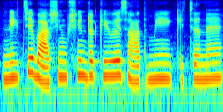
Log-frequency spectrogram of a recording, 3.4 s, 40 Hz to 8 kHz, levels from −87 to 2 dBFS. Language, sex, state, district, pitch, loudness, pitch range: Hindi, female, Haryana, Rohtak, 205 Hz, -20 LUFS, 195-225 Hz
